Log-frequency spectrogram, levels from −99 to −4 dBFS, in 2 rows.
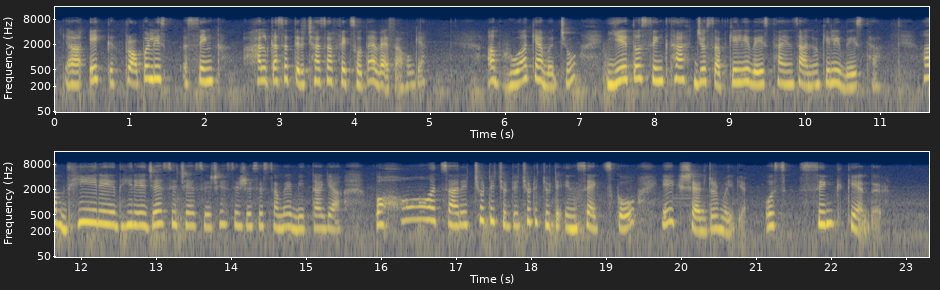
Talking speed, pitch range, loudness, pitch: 150 wpm, 235-295 Hz, -21 LUFS, 265 Hz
